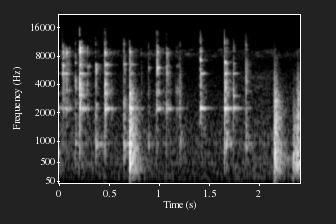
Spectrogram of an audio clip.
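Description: A metal measuring spoon stirred around in a drinking glass of honey water, clinking against the glass in a quick, irregular run of taps, several a second; some taps leave the glass ringing briefly.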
